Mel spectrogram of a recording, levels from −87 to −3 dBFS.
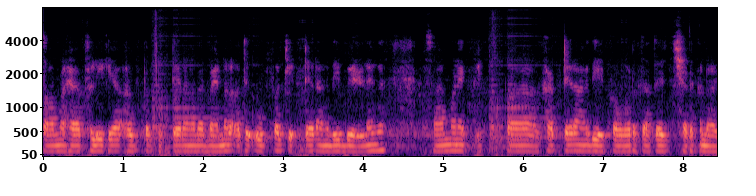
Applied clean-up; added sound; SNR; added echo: neural separator model SepFormer DNS4.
